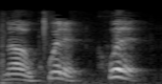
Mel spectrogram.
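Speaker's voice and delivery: sharp, rising shout of quit it; scolding the dog. Real, not acted. Owner yelling at the barking puppy mid-recording, sharp shout. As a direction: snap at the puppy to stop.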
